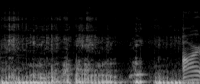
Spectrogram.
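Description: A tiger growl sound effect: a loud, low, rough growl with a fluttering rhythm. A voice begins speaking near the end.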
